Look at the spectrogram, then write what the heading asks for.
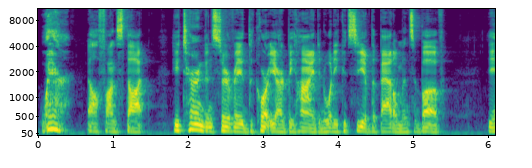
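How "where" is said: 1 surprised. A narrator's reading. Alphonse startled, looking around.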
